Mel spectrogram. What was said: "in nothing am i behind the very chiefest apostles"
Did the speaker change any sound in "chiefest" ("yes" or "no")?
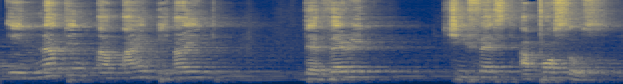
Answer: no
